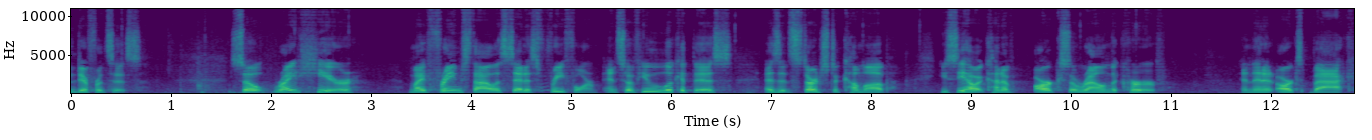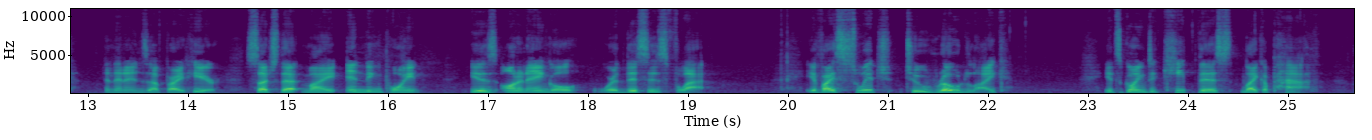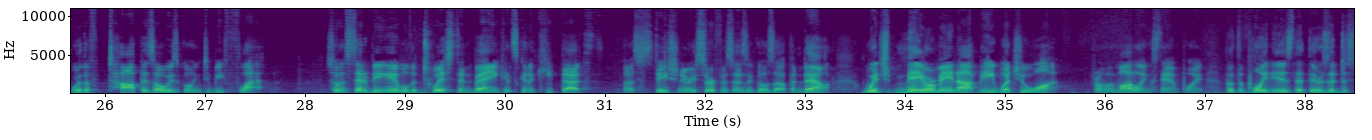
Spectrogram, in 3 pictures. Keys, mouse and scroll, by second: 0.2 Return, 2.8 click, 5.2 middle click, 5.3 middle click, 5.4 middle click, 6.6 right click, 7.8 scroll, 8.4 right click, 10.6 right click, 10.9 scroll, 14.8 right click, 15.4 middle click, 15.5 middle click, 22.3 click, 23.6 middle click, 23.7 middle click, 23.7 middle click, 24.6 right click, 25.1 middle click, 25.1 middle click, 25.2 middle click.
